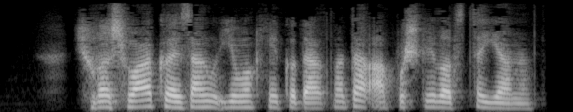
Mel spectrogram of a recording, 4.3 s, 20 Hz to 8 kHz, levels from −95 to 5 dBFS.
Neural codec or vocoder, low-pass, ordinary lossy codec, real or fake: codec, 16 kHz, 0.5 kbps, FunCodec, trained on Chinese and English, 25 frames a second; 7.2 kHz; MP3, 32 kbps; fake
